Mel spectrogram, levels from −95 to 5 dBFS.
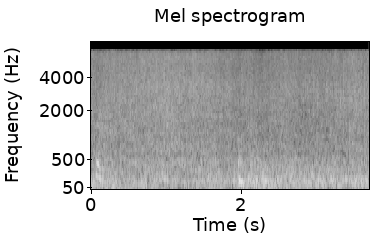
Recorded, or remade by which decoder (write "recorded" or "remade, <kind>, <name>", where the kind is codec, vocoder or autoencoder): recorded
